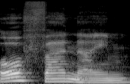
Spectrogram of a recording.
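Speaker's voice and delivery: ofanaim sounded out and drawn out slowly. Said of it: "Now say it with me".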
